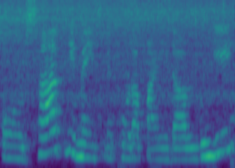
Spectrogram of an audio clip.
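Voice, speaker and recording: A woman's voice: medium pitch, lively intonation, moderate pace. A woman hosting a cooking channel, plainly explaining each step of a recipe as she cooks in her home kitchen. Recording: clear kitchen cooking noise. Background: sizzling and stirring in a pan.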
